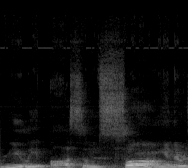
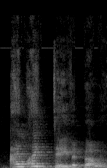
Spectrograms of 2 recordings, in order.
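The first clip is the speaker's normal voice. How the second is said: put-on small squeaky childlike voice; 3 semitones higher than usual. Recalling a childhood moment with his father, the speaker answers in a little kid's squeak. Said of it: "I heard my own little voice squeak".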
